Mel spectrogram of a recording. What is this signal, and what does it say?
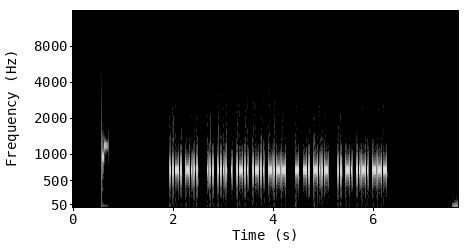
Morse code, heard as a keyed tone, about 42 wpm, 700 Hz. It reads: FB SHELLY TNX INFO
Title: K1USN SST QSO Practice 45wpm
